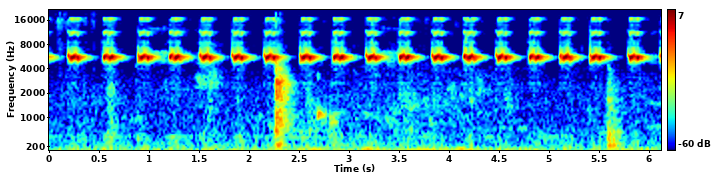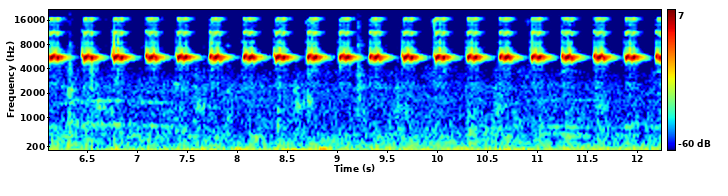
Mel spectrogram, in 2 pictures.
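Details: A cricket keeps up fast, regular chirps near three per second, around 37 high, piercing pulses, with a brief click near the two-second mark and a soft low hum underneath.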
